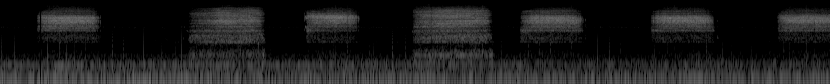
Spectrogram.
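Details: Barn owl owlets in a wild nest box, mother feeding her seven young: a series of seven coarse hissing screeches, some longer and fuller than others, repeated at a steady pace.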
